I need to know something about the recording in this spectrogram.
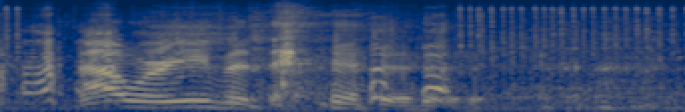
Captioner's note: laughter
